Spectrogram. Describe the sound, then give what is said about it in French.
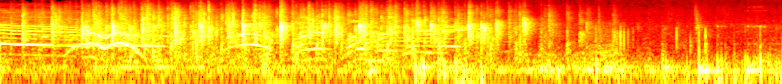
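An audience applauds with dense, rapid clapping, mixed with scattered whoops and cheering voices, holding steady for several seconds before thinning out toward the end, welcoming a new budding monologuist at the start of an evening of the Festival Spasme. “Et pour débuter cette soirée, s'il vous plaît, une chaleureuse main d'applaudissement à un nouveau de notre volet monologuiste en herbe”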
